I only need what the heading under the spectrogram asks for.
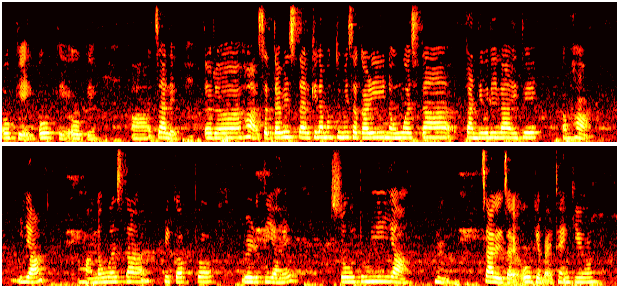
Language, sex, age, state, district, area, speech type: Marathi, female, 18-30, Maharashtra, Mumbai City, urban, spontaneous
